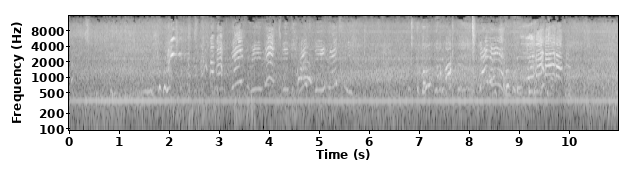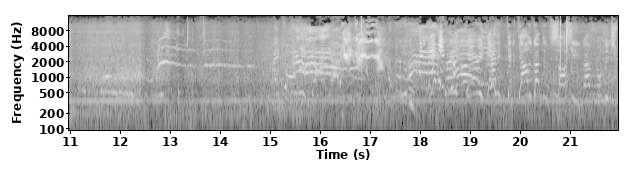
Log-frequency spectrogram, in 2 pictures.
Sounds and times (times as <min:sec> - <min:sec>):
Outside, urban or manmade: 0:00.0 - 0:21.9
Child speech, kid speaking: 0:03.2 - 0:05.8, 0:07.0 - 0:09.7, 0:11.5 - 0:13.2, 0:15.0 - 0:21.9.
